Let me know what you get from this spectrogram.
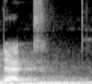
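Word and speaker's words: debt: Next है, ज़्यादातर हम इसको डैप्टी बोलते हैं, पढ़ा होगा आपने कहीं, ज़्यादातर कॉमन में इंग्लिश में बोला जाता है डैप, डैप नहीं होता, इसकी जो प्रोनाउंसिएशन होती है वो होती है डेट, डेट।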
